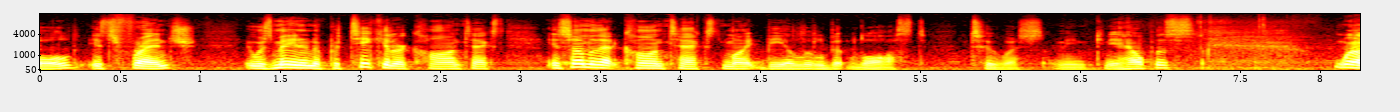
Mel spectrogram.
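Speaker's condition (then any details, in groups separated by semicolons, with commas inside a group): No condition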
